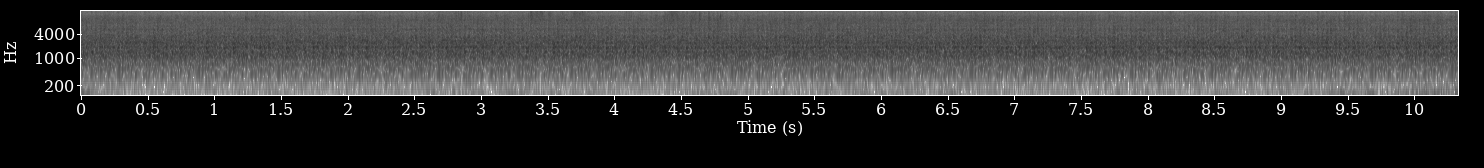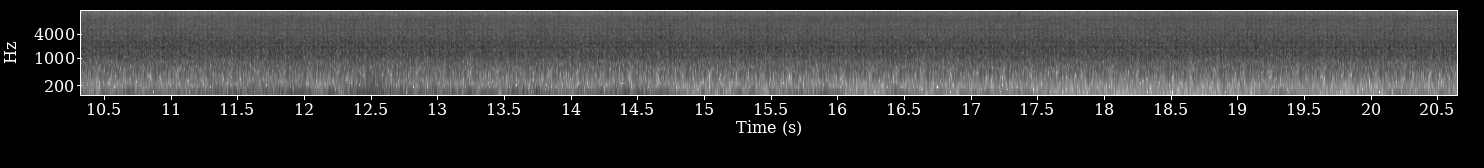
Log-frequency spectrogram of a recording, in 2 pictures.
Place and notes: Dworcowa, Gorzów Wielkopolski, Polska - SU42 train after modernization.
SU42 train after modernization standing on the platform. The recording comes from a sound walk around the Zawarcie district. Sound captured with ZOOM H1.
lubuskie, RP, 13 August 2019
